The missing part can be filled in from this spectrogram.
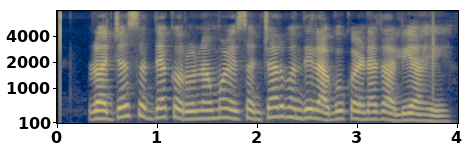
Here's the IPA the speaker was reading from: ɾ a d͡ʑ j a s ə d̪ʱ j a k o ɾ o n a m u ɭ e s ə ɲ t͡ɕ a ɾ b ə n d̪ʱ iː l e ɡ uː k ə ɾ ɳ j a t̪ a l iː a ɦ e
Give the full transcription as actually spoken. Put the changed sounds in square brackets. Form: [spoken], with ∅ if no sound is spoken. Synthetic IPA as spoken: ɾ a d͡ʑ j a s ə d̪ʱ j a k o ɾ o n a m u ɭ e s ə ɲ t͡ɕ a ɾ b ə n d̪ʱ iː l [a] ɡ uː k ə ɾ ɳ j a t̪ a l iː a ɦ e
